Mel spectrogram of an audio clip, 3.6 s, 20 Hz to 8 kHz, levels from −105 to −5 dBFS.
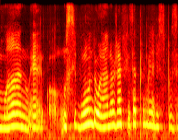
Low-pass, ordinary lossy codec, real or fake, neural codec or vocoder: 7.2 kHz; none; fake; codec, 16 kHz, 4 kbps, X-Codec, HuBERT features, trained on general audio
